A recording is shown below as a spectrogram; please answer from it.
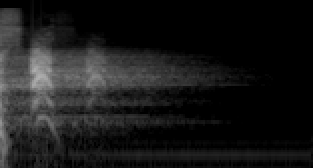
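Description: The rapped vocal's last word, unaccompanied, repeated twice by a fading echo effect. It trails off to silence about one and a half seconds in as the track ends.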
